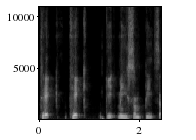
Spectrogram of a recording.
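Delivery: clumsy, bad fake New Zealand accent. Trying out how to say pizza in a New Zealand accent, bad New Zealand accent. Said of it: "how to say pizza in a New Zealand accent".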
